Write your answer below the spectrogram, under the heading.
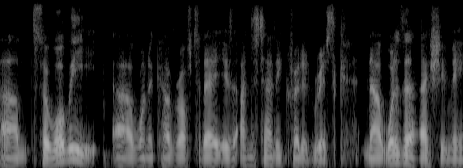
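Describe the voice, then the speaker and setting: Against a quiet background, a man with a fairly low pitch and ordinary pitch variation talks at a very fast pace in a dry, close sound with no echo. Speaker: software company co-founder and CEO. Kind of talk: webinar presentation. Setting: online webinar.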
